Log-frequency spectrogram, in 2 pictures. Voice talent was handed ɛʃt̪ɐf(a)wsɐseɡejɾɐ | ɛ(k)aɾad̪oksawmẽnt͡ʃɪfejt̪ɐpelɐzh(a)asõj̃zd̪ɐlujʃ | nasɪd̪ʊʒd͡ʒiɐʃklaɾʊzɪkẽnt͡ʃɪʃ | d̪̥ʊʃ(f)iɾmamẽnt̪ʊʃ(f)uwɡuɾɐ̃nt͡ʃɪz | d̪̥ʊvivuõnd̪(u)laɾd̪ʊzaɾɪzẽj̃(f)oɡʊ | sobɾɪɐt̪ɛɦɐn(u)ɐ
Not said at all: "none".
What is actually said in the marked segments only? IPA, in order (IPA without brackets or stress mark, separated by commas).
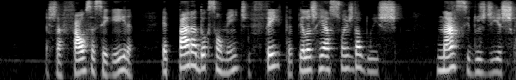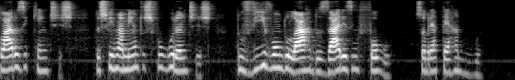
a, p, e, f, f, u, f, u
